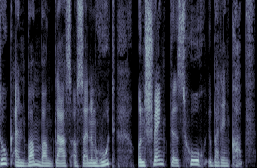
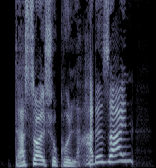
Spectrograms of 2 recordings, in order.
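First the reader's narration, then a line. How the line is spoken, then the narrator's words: Spectator calling out. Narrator (German): rief einer der Zuschauer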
